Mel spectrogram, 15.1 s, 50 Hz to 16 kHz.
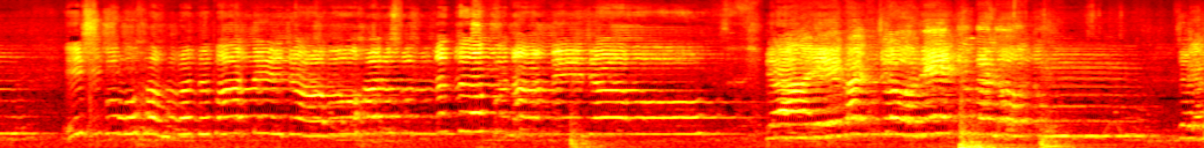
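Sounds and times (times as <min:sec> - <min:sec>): girls singing together: 0:00.0 - 0:15.0
short low thumps: 0:11.8 - 0:14.3.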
